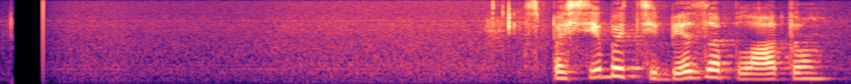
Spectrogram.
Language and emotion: Russian, positive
